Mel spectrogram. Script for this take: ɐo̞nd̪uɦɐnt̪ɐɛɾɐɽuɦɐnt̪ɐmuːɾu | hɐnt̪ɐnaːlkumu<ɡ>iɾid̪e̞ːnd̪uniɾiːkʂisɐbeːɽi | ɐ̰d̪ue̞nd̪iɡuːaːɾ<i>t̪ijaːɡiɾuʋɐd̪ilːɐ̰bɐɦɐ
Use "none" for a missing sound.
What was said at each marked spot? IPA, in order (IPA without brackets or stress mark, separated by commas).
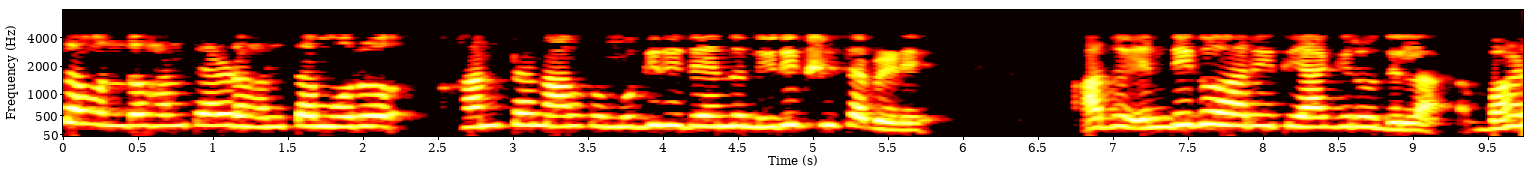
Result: ɡ, iː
